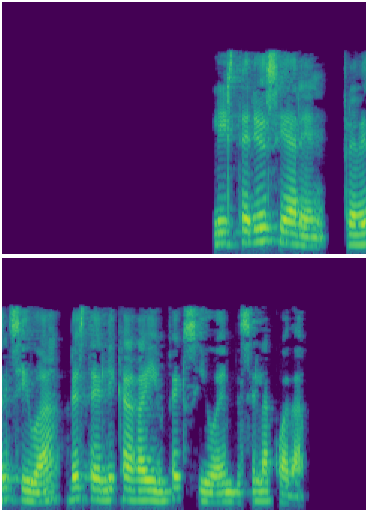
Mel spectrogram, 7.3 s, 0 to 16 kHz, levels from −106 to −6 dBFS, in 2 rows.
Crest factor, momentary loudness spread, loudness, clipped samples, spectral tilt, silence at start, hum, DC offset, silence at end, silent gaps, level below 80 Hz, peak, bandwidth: 18 dB; 7 LU; -25 LUFS; under 0.1%; -3.5 dB/octave; 2.1 s; none; under 0.1%; 0.6 s; 3.27-3.42 s; -76 dBFS; -8 dBFS; 8 kHz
